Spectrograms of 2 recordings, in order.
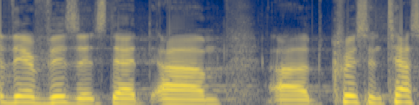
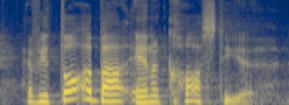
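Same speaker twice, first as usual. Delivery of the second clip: put-on slight British accent; 4 semitones higher, 4 dB quieter than usual. Retelling what Chris asked one morning in the breakfast nook: Chris's little British accent. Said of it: "said in that little British accent".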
